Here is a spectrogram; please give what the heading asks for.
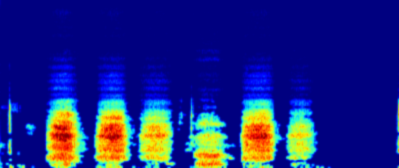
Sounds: Sniff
